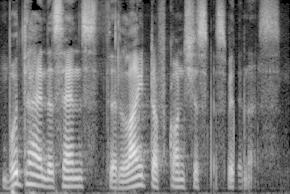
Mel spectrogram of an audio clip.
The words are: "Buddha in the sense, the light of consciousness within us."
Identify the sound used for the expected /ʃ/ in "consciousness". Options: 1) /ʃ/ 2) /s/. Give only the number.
1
